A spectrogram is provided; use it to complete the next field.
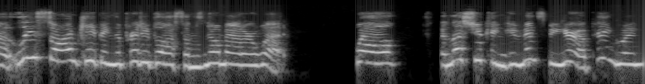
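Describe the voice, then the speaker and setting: A woman uses a loud, squeaky put-on character voice pitched high. She speaks at a moderate pace. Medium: read story. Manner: loud, bossy.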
